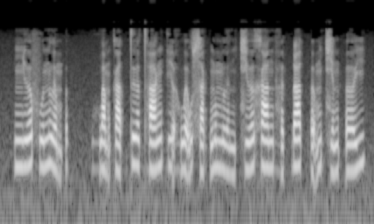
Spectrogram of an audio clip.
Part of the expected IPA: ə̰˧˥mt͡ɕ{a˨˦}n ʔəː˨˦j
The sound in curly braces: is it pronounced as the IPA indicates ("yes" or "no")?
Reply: no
